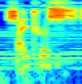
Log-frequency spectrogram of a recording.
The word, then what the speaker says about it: Citrus: My name is Citrus. Citrus. That's how you pronounce it.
